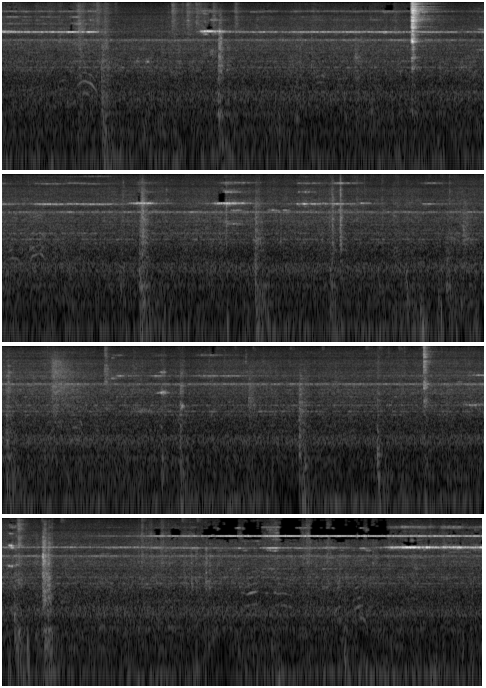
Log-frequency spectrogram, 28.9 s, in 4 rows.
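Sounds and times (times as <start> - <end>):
faint high wheel squeal: 0.0 - 28.9
train running gear rumble: 0.0 - 28.9.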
